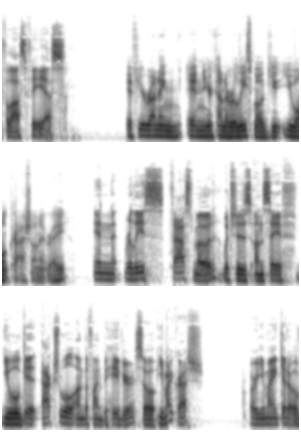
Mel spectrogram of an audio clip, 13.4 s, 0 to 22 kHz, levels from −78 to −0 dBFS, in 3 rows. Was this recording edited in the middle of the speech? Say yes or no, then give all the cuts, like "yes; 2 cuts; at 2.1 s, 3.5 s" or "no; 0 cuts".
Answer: no; 0 cuts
